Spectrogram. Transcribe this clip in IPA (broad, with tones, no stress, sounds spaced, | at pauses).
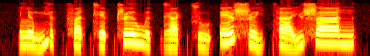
l ə˨˩˦ m j ə˨˩ k̚ f a˨˩ t̚ x ɛ˨˩ p̚ ʂ əː˧ w ə˨˩ k̚ ɣ a˨˩ k̚ s u˨˩˦ ʔ ɛ˧˥ ʂ ə˨˩˦ j t̪ʰ a˨˩˦ j ʂ a˧ n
